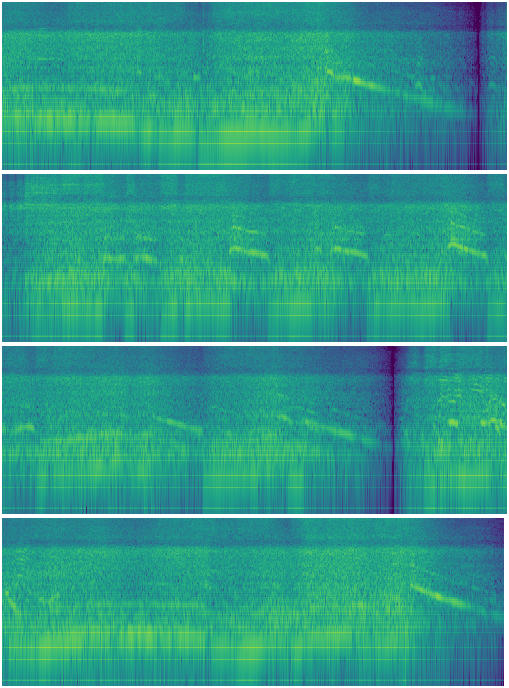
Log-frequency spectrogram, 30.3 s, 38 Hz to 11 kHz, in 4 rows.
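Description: Nissan Patrol 4x4's diesel engine revving hard in repeated surges, pitch climbing and falling again and again as it works through deep mud. The sound breaks off sharply twice.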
